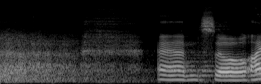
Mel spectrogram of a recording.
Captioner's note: laughter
